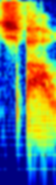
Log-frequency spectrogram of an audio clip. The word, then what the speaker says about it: Spui: off a court called spow which is spelled spui but I've been told that the UI in Dutch is pronounced like the ow and cow so Spa is the name of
